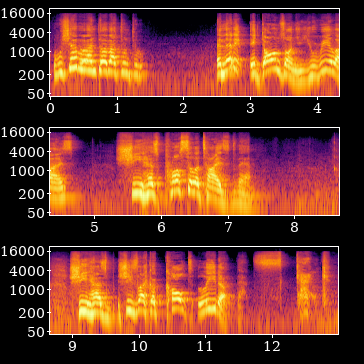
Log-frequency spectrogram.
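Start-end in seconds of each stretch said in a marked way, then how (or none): 0.0-1.4 fast, high Bemba aside; exasperated inner thought. Retold or imitated. Viewer reading sick comments, fast high exasperated Bemba aside. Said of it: "you think to yourself". 11.5-12.9 breathy whispered jab under the breath; whispered insult. Acted. Ranting about Lily, whispered insult aside.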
